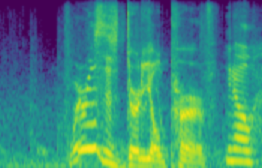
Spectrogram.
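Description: A young man speaks loudly and with animation, close by.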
